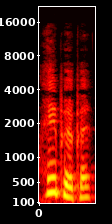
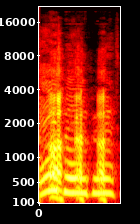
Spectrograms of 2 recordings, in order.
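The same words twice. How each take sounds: First: Soft pet greeting. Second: Loud, high call; loud hey baby. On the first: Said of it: "I always call her baby". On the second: Boyfriend hailing the dog past a stranger, loud and high. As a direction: belt out the greeting across the street. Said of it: "dead loud". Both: Retold or imitated.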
